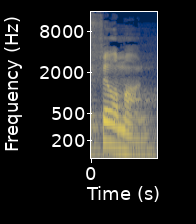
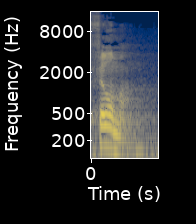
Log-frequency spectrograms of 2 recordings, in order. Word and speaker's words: Philemon: Paul is writing to a person named Philemon, or Philemon. There's a couple ways you can pronounce it. I've always said Philemon.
